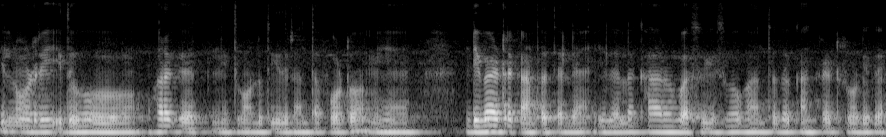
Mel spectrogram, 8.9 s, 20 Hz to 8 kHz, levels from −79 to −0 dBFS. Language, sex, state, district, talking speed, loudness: Kannada, male, Karnataka, Belgaum, 130 wpm, -20 LUFS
